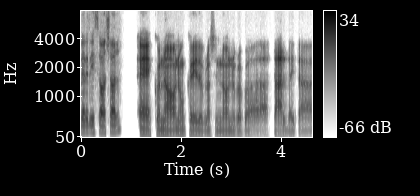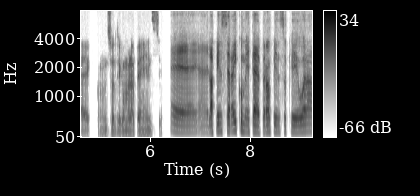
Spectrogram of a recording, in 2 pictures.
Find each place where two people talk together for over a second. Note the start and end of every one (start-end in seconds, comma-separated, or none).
none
